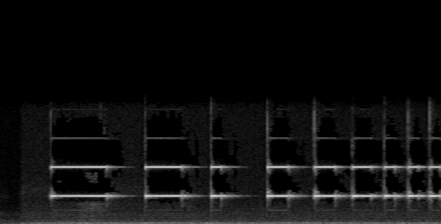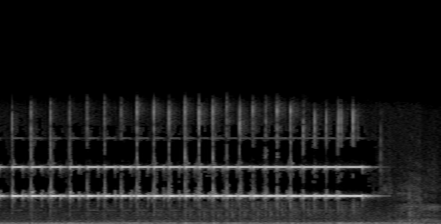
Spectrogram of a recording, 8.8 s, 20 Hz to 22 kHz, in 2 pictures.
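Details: EEVblog BM786 (Brymen) multimeter continuity test with gold-plated flexible leads: a shrill steady beep, first short taps then fast repeated chirps as the probes touch, answering instantly; continuity beeper working normally.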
